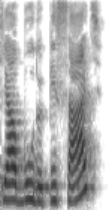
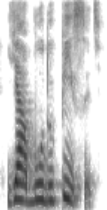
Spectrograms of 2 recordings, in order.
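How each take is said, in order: First: The last word is stressed on its second syllable. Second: The last word is stressed on its first syllable. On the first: It means I will write. "je vais écrire" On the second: It means I will pee. "ça signifie je vais faire pipi"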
